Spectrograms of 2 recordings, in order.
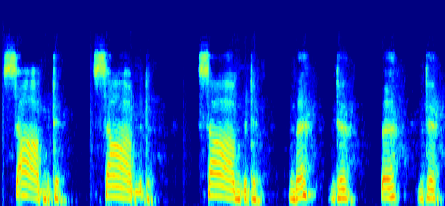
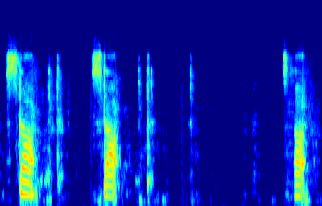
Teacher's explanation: And stop p, p, p, is voiceless, and t, t, t is voiceless.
